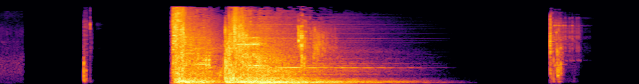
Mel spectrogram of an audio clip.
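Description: A menu click sounds.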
